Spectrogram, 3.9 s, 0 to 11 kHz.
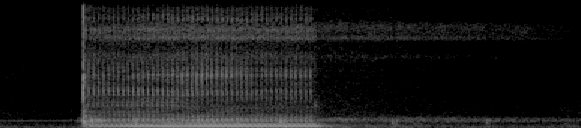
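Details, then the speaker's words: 2018 Mercedes CLA 250 with no boost (P0299) after a turbo replacement. A new non-factory boost control solenoid is actuated on test and gives a strong, deep buzzing pulse for about 1.5 seconds; the solenoid works normally. "And it, hopefully you can hear on camera, it's got a way stronger, deeper pulse. Actually feeling it and hearing it, and smoke comes out of there when we activate it."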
